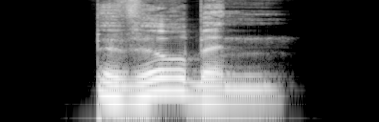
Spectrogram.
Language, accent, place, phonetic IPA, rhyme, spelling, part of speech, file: German, Germany, Berlin, [bəˈvʏʁbn̩], -ʏʁbn̩, bewürben, verb, De-bewürben.ogg
- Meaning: first/third-person plural subjunctive II of bewerben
